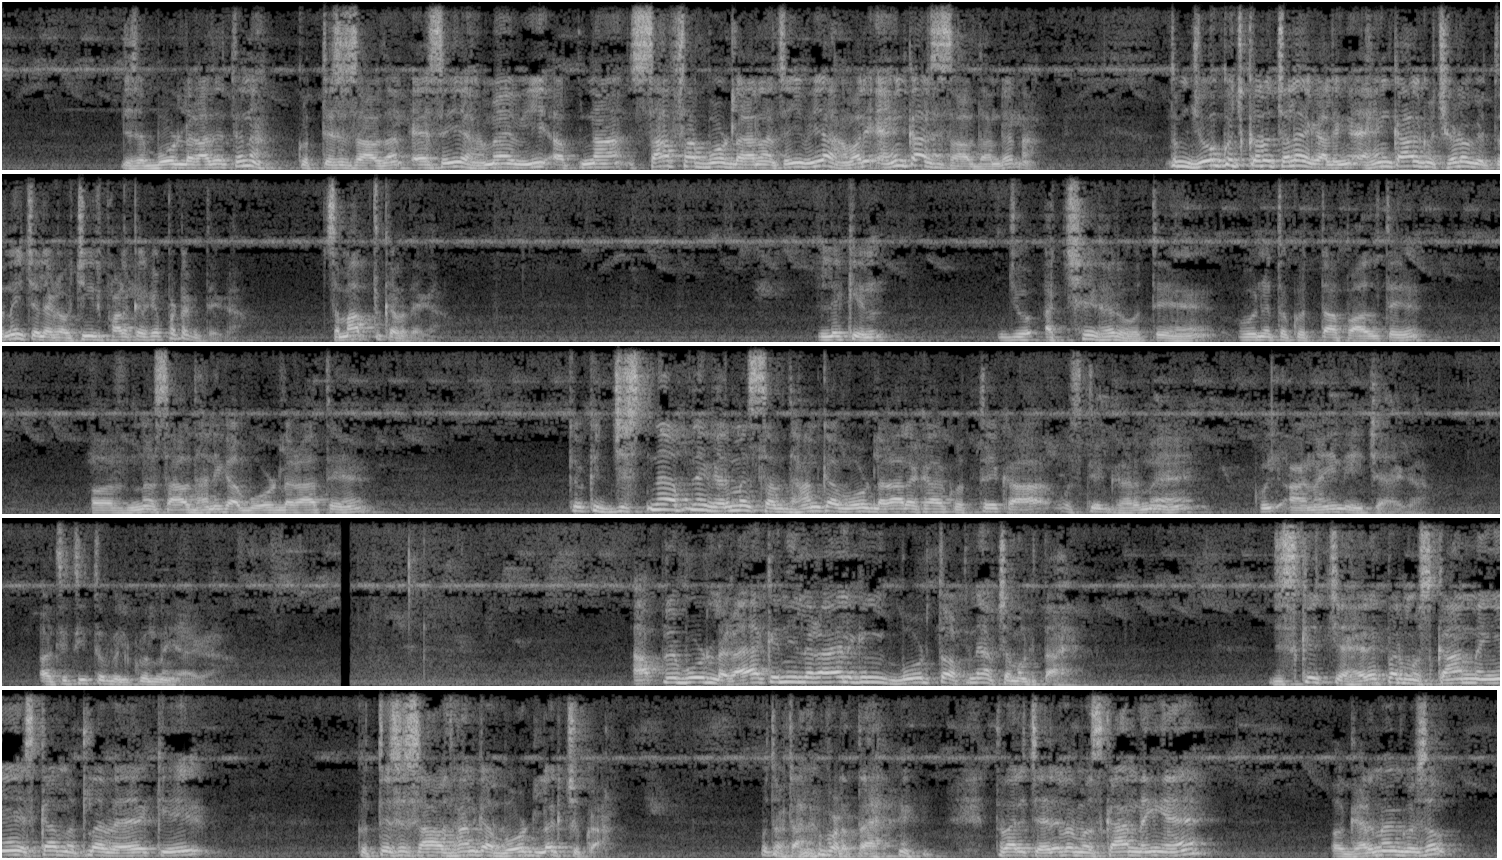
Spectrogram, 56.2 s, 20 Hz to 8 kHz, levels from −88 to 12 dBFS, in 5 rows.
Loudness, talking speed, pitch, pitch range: -14 LUFS, 145 wpm, 155 Hz, 130-190 Hz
